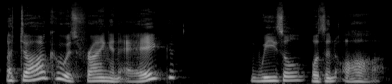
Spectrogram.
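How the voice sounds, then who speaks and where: A storybook narrator with a mid-range voice reads aloud to children. The delivery is expressive and dramatic, with pitch that swings freely through the phrases. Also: a little slow. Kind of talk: animated scripted storybook read-aloud.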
